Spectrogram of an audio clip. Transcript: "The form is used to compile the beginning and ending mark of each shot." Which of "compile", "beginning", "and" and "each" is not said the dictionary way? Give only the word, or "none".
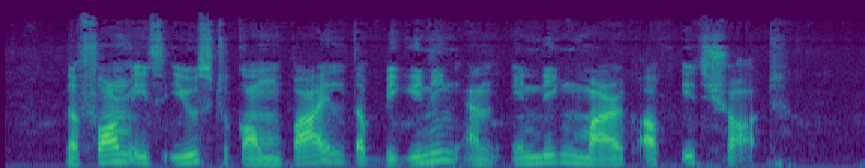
each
